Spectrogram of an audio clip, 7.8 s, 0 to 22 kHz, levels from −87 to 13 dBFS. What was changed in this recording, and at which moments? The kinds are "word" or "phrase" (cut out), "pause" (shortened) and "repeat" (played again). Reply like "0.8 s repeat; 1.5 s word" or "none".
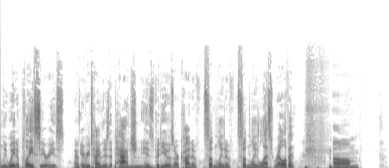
1.6 s word; 4.5 s repeat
